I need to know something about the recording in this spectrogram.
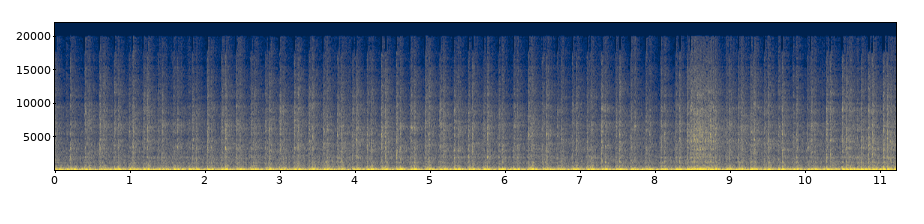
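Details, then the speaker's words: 2008 Polaris RZR 800 EFI idling and briefly revved: loud rattly twin-cylinder note with sharp puffing from a cracked exhaust manifold leak, pretty bad but not terrible. "That exhaust leak, it's pretty bad. Not terrible though."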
